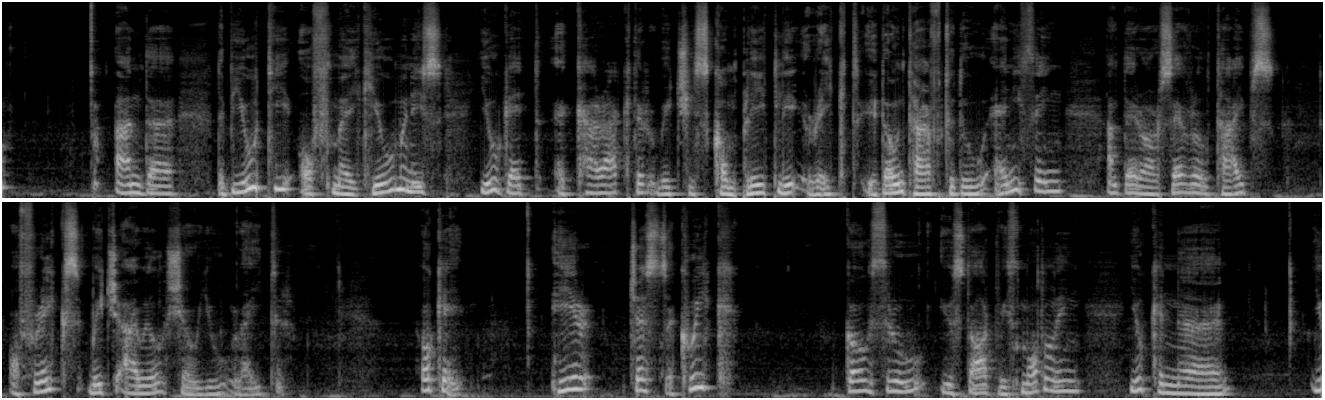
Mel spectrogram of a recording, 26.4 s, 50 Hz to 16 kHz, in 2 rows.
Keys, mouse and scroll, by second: 4.2 click, 15.8 click, 22.3 click.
